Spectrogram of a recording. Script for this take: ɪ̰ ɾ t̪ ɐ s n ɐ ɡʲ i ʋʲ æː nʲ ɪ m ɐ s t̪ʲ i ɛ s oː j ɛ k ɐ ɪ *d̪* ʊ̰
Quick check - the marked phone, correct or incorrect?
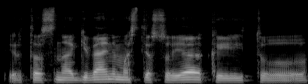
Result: incorrect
